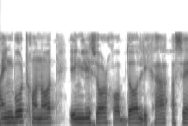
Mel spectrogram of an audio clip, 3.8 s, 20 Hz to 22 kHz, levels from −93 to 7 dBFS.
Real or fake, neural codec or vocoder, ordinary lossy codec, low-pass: real; none; none; 7.2 kHz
